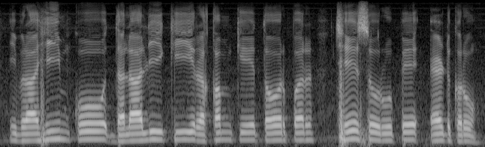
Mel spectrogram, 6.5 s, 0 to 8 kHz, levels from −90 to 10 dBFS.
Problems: constant background noise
